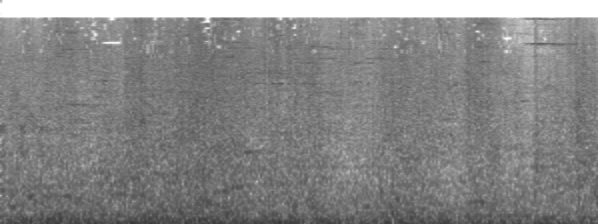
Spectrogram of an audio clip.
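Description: Spell effects crackle and explode in a video game fight.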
